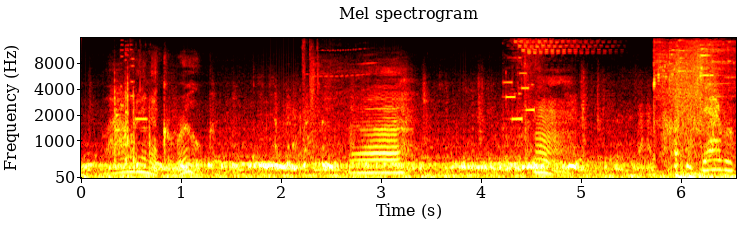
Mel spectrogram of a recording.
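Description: Pigeons coo in a park in the Marvel's Spider-Man: Miles Morales video game, a recording of soft, throaty, repeated coos in overlapping rounds under steady background noise and a swelling electronic tone, with speech also present.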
